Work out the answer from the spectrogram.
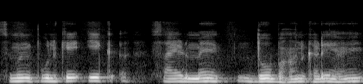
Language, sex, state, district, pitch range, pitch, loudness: Hindi, male, Uttar Pradesh, Lalitpur, 135-150 Hz, 140 Hz, -14 LUFS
